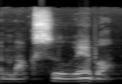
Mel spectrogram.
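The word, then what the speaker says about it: Max Weber: 독일의 사회학자 막스 웨버, 독일식 발음은 막스 베버입니다.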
